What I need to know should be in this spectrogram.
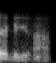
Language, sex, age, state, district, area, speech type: Malayalam, male, 60+, Kerala, Alappuzha, rural, conversation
